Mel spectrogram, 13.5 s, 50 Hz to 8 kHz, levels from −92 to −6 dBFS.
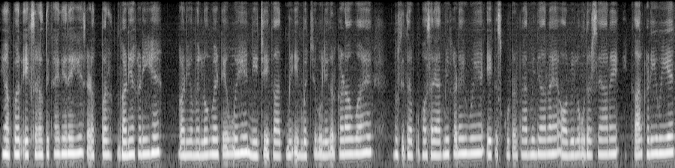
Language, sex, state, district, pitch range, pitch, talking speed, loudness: Hindi, female, Chhattisgarh, Korba, 210-225 Hz, 220 Hz, 250 wpm, -17 LUFS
